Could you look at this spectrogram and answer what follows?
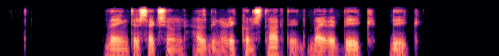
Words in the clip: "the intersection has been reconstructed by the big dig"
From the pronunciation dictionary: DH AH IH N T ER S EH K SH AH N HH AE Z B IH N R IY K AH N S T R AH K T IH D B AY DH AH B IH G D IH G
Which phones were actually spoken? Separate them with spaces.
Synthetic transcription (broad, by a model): DH AH IH N T ER S EH K SH AH N HH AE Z B IH N R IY K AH N S T R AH K T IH D B AY DH AH B IH G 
